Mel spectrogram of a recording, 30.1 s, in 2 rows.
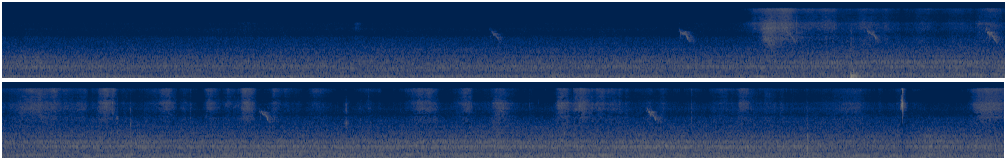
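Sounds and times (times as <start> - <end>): steady low hum: 0.0 - 30.0
bird chirping: 7.3 - 7.6, 10.1 - 10.5, 12.8 - 13.3, 14.6 - 15.9, 18.2 - 20.3, 24.6 - 25.0.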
